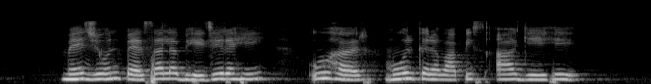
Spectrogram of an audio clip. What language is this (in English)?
Chhattisgarhi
